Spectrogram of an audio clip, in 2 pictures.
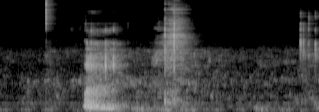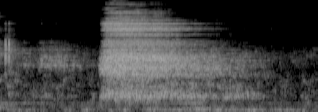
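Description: A man breathing audibly in a pause between sentences. About a second in there is a short low sound from the throat, then a few faint clicks, then a long breathy hiss of about a second and a half, fading out.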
